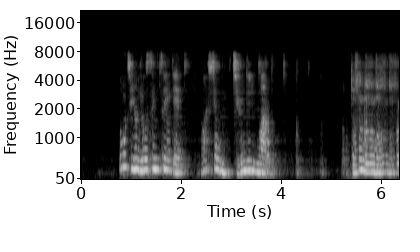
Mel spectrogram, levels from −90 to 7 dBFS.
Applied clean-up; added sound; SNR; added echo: neural mask model DeepFilterNet 3.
